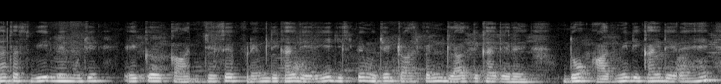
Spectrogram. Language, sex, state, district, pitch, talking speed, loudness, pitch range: Hindi, male, Rajasthan, Churu, 150 Hz, 215 wpm, -16 LUFS, 135-155 Hz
